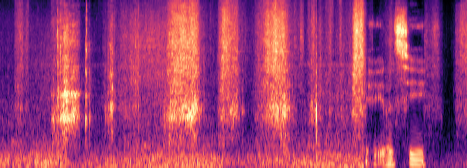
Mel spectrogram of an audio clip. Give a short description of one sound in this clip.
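A paper tissue rustles and crinkles.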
